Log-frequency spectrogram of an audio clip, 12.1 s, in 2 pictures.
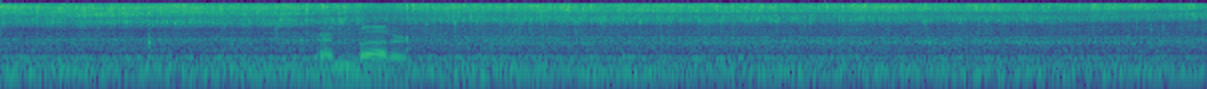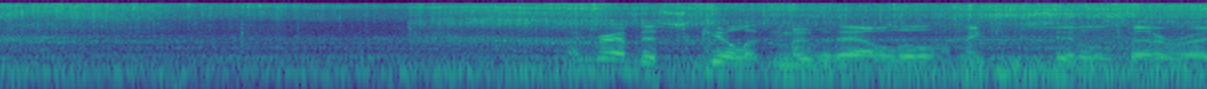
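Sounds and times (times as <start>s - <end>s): frog legs sizzling in butter: 0.0s - 12.0s.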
